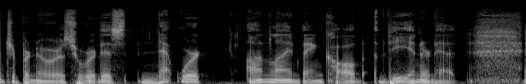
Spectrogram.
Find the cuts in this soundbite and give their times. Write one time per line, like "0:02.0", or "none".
0:01.0
0:03.0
